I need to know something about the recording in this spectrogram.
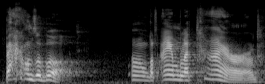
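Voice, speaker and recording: A man's voice: high voice, big pitch swings, a little slow, sharp tone, pitched above the performer's own voice, exaggerated voice. A man doing a lazy French explorer. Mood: languid.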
